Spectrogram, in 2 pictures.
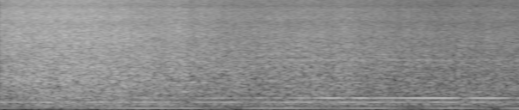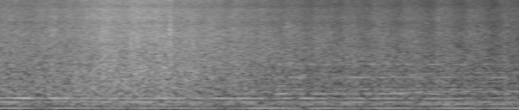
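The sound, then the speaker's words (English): A continuous wash of ocean waves rolls and swells at steady volume, with a low droning hum running beneath the surf. No one speaks. “There's just waves.”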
